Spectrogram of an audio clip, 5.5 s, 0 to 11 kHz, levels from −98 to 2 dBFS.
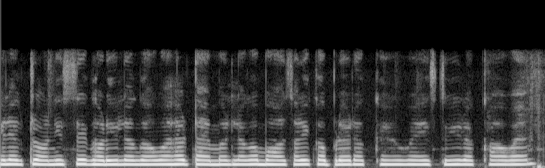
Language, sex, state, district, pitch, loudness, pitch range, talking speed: Hindi, female, Haryana, Jhajjar, 270 Hz, -11 LUFS, 265-270 Hz, 210 wpm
